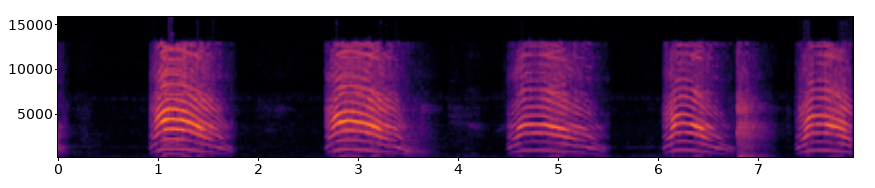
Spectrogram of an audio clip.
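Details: Kitten; meow; crying for its mother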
